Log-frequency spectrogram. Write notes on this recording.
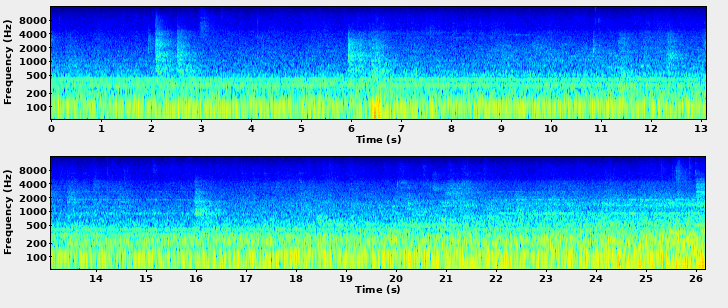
early evening in a Prague passage way.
